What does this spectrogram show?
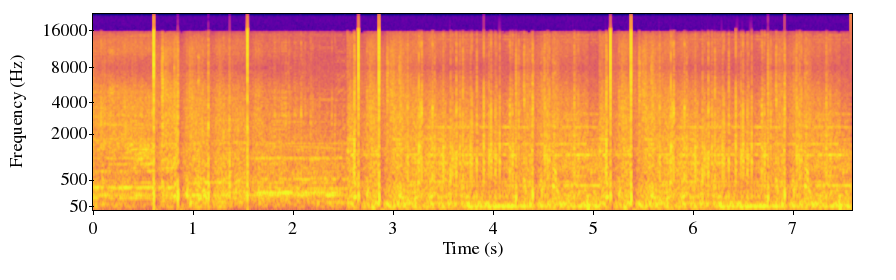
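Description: Aerial fireworks display: a dense, continuous rumble of shell bursts and crackle, with several sharp bangs standing out above it.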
